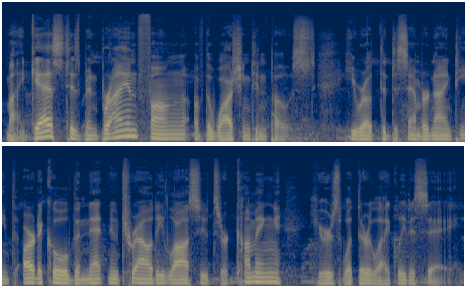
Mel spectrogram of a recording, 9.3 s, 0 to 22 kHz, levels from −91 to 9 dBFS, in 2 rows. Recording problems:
background chatter; faint; throughout; 3 voices, 25 dB below the speech

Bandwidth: 15 kHz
